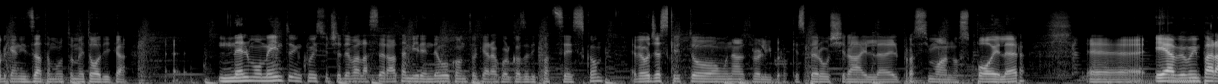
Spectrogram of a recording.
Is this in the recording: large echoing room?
no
